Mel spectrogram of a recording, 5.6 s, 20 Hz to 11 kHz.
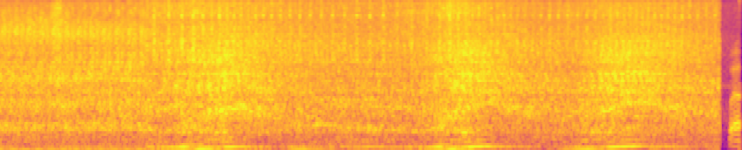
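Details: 1992 Nissan 300ZX Twin Turbo after resealing, fitting intercoolers and tightening the loose bottom intake clamp: engine fires up and takes three clean throttle blips, rising and falling smoothly with no misses or rattles; healthy running.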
